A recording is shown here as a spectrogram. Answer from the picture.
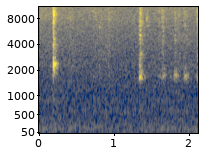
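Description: Faint room tone with a few small, sharp clicks at irregular spacing: the loudest about a quarter second in, another past halfway, and lighter ticks near the end.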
